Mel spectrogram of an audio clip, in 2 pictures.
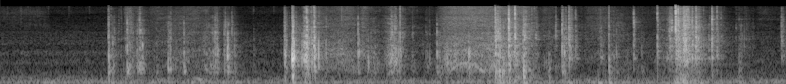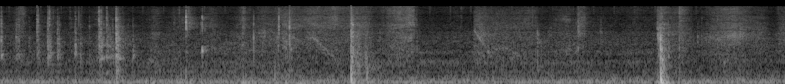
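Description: Handling noise of plastic toys being moved and shuffled: a run of rustling, scraping clatter in the first few seconds, then scattered light clicks and one sharp click near the end.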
